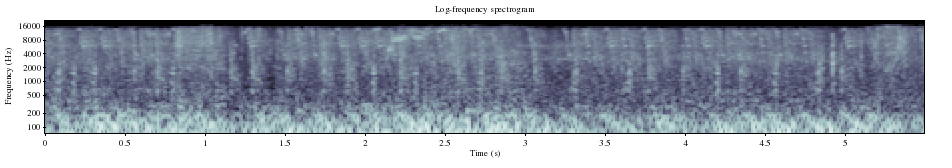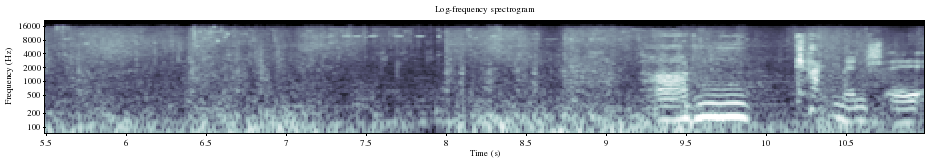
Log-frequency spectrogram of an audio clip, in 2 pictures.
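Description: Energy blasts fire and crackle in quick bursts.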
